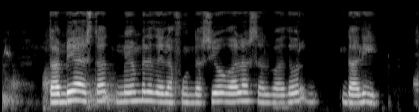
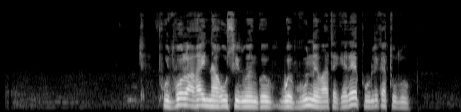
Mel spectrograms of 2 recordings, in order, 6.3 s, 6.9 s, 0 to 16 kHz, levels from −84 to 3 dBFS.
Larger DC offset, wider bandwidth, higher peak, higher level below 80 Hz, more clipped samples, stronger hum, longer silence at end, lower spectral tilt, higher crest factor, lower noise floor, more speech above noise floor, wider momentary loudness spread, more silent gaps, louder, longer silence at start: neither; about the same, 11.5 kHz vs 11.5 kHz; about the same, -2 dBFS vs 0 dBFS; about the same, -68 dBFS vs -68 dBFS; neither; neither; second, 0 s vs 0.8 s; second, -5 dB/octave vs -7 dB/octave; about the same, 18 dB vs 18 dB; second, -53 dBFS vs -69 dBFS; second, 34 dB vs 52 dB; first, 14 LU vs 11 LU; neither; about the same, -19 LUFS vs -17 LUFS; second, 0.05 s vs 2.1 s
